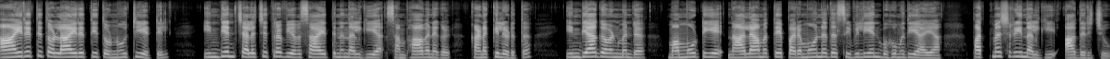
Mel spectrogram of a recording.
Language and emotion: Malayalam, neutral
